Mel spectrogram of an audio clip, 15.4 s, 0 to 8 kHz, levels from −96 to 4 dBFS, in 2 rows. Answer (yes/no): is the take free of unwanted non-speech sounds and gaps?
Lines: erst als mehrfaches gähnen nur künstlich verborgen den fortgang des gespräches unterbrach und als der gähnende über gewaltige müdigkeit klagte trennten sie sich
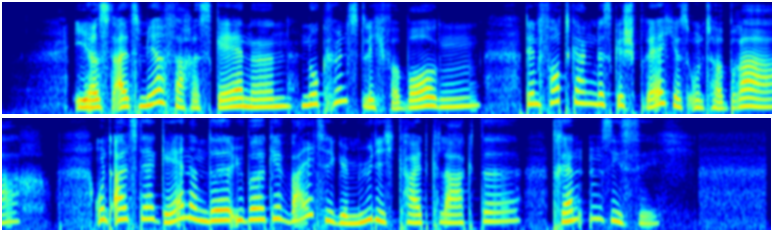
yes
